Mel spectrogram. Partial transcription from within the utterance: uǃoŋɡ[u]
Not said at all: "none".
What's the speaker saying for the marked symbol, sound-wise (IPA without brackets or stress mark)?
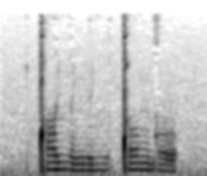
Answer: o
